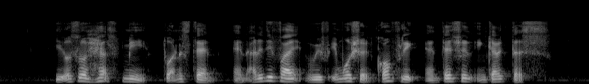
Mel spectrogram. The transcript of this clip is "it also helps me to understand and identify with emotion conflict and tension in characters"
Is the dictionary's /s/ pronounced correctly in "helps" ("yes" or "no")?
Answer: yes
